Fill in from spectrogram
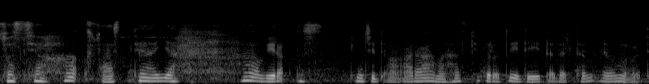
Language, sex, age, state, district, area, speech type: Sanskrit, male, 18-30, Odisha, Bhadrak, rural, spontaneous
